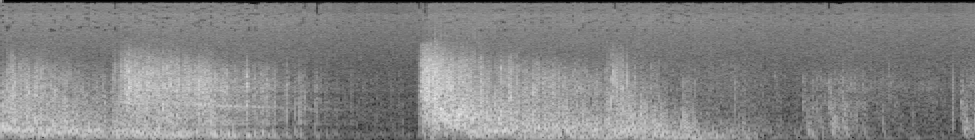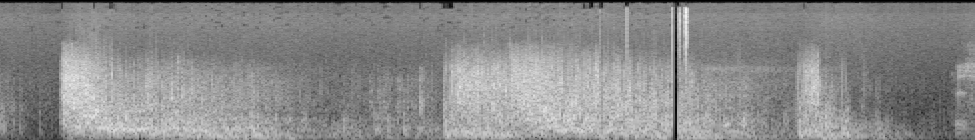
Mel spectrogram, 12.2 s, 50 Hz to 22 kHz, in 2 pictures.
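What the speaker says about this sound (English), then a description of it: "Bazookas fire on Jap tunnel positions at hill number 1." Wartime bazooka fire and explosions hit Japanese tunnel positions on a hillside, heard as four heavy blasts with long rumbling tails separated by brief lulls, loud and raw.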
